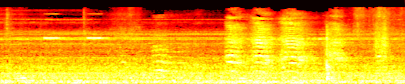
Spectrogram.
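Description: Steady hum of an induction hob heating oil in a wok; the oil is not yet hot enough to sizzle. About halfway through comes a short series of four or so repeated calls, then a single click.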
